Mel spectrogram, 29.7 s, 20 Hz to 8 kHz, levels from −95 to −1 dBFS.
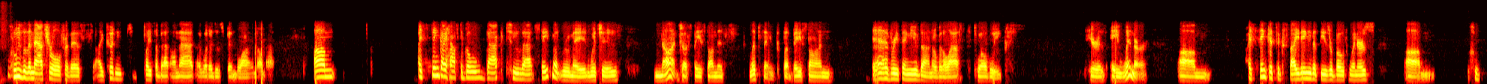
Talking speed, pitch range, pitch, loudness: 140 wpm, 105-160 Hz, 125 Hz, -22 LUFS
